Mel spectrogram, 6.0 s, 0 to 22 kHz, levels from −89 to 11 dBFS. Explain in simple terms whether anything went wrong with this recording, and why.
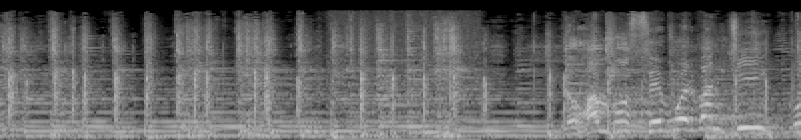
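From 2.45 to 3.6 s the sound turns harsh and buzzy. Noise also fills the quieter moments. This is a stuck bit, likely from a faulty connection or converter. One digital bit stays fixed, nudging about half the samples by a small, fixed amount.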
